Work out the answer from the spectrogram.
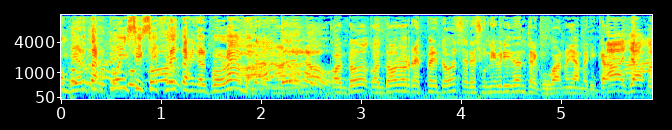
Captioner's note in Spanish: risas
